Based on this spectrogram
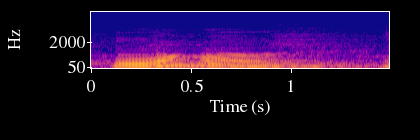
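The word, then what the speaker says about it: more: यहाँ are silent होता है, क्या पढ़ेंगे? मोर। लास्ट में आ का साउंड आएगा, मोर। ठीक है दोस्तों, आइए देख लेते हैं क्या लिखा होगा?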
